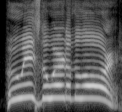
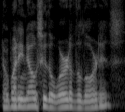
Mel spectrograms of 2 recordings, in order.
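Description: First: High, booming shout to the congregation; full-force pulpit yell; preacher's shouted challenge. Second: Hushed, let-down rising question; quiet disbelief. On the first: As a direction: roar the question, stretching the last word. Preacher demanding congregation answer. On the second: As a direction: drop right down and ask in disappointment. Disappointed that nobody answered. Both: Real, not acted.

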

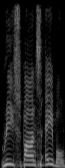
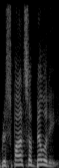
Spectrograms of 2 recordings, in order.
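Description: First: Response-able, pulled apart and slow. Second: Said in the usual way. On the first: Shown as a demonstration. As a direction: split it into response and able, slowly. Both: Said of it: "we always like to emphasize".

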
